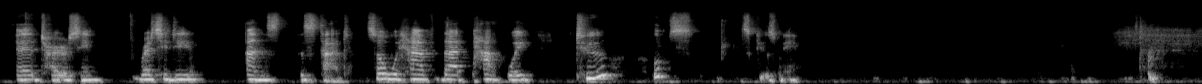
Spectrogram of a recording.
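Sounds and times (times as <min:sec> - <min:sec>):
faint low dull thumps: 0:08.8 - 0:11.1.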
